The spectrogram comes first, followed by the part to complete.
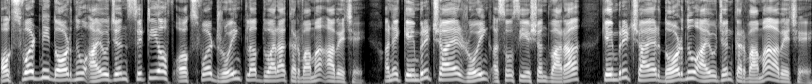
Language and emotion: Gujarati, neutral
